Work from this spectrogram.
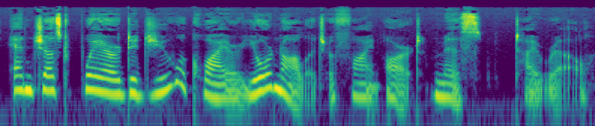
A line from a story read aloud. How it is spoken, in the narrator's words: Speaking slowly, as if she wasn't sure Josie spoke English, Meredith said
